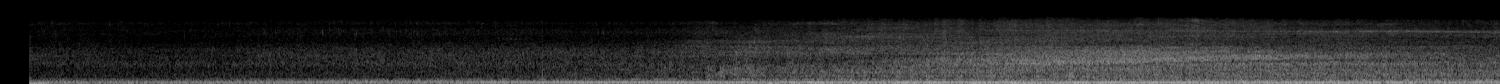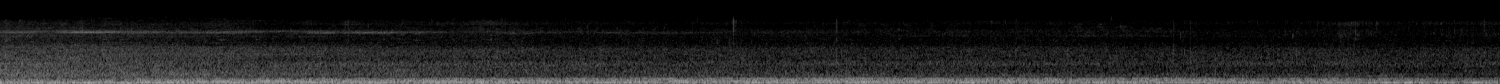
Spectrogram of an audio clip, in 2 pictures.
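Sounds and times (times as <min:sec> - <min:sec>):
train rumbling over bridge: 0:00.3 - 0:30.0
river rushing: 0:00.4 - 0:21.4
thin high tone: 0:09.6 - 0:20.3.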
